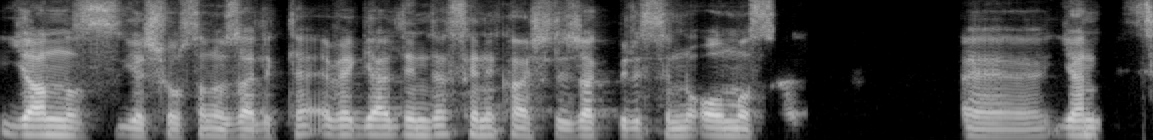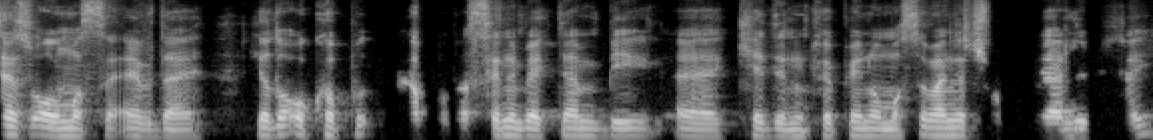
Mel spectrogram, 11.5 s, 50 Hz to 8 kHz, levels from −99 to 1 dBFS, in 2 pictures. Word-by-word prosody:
Yalnız 125 -5 +5
yaşıyorsan 115 0 0
özellikle, 105 +4 -1
eve 130 -1 0
geldiğinde 125 0 0
seni 125 -2 0
karşılayacak 115 -1 0
birisinin 115 -1 +2
olması, 115 - +2 1.0
eee, 105 -1 -3
yani 120 0 +2
ses 130 - +2
olması 115 -3 +3
evde 105 -2 -2 0.3
ya - - +1
da - - +4
o - - 0
kapı - - -3
kapıda - - -5
seni 120 -2 +2
bekleyen 115 -2 0
bir, 110 0 -3
eee, 105 -2 -1
kedinin, 110 -2 -3
köpeğin 110 +3 -3
olması 110 +3 0
bence 120 0 +3
çok - - -1 0.2
değerli 110 0 +2
bir - - -28
şey 140 - -6
115 Hz, 160 wpm, -24 LUFS, 110-125 Hz, 1.0 s, Yalnız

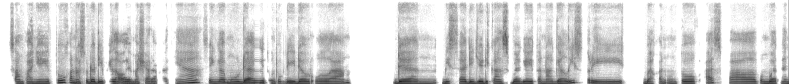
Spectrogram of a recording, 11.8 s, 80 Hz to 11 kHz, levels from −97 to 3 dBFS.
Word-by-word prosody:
sampahnya 220 -1 -1
itu 220 +5 -5
karena 245 -3 +3
sudah 225 -1 +4
dipilah 225 0 0
oleh 215 -1 +2
masyarakatnya 215 +7 -3
sehingga 230 0 0
mudah 225 +1 +4
gitu 245 -1 +3
untuk 225 - -7
didaur 215 -1 +3
ulang, 205 +3 -3 0.6
dan 210 -1 +3
bisa 220 -1 -1
dijadikan 215 0 +1
sebagai 210 -1 +1
tenaga 210 0 -1
listrik, 235 -4 0 0.2
bahkan 215 0 -4
untuk 215 0 -1
aspal, 225 -3 -4
pembuatan 215 0 0
220 Hz, 115 wpm, -21 LUFS, 210-225 Hz, 0.6 s, sudah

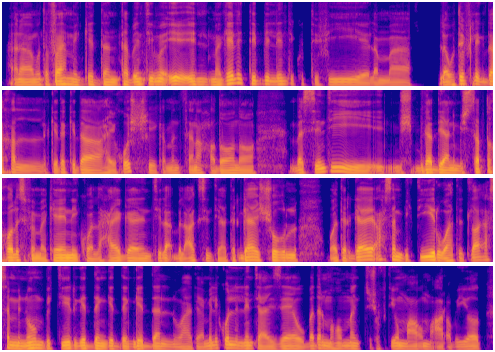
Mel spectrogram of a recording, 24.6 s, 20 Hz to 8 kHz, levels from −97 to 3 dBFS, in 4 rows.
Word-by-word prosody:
أنا 90 0 0
متفهمِك 95 +1 +1
جدًا، 85 0 0
طَب 95 -1 0
أنتِ 95 +1 +1
إيه 100 -1 +4
إيه 100 -1 +5
المجال 95 +7 +2
الطبّي 120 -5 -1
اللي 105 -1 0
أنتِ 105 0 -3
كنتِ 95 -2 -14
فيه، 90 -1 -2
لمّا 80 -1 -7 0.4
لو 90 0 +1
طفلك 115 +3 +1
دخل 85 -7 -3
كده، - - -2
كده 85 -3 0
هيخش 80 +1 -3
كمان 80 +1 -6
سنه 85 +1 -4
حضانة، 80 0 -3 0.4
بس 90 0 -2
أنتِ 120 +4 +4 0.8
مش - - -5
بجد 95 +5 +2
يعني 85 -4 +4
مش 75 0 -1
ثابتة - - +1
خالص 100 +1 +3
في 90 - -2
مكانِك 90 +2 +3
والّا 80 -1 -3
حاجة، 85 +1 0
أنتِ 80 -4 -3
لأ - - 0
بالعكس، 85 +2 -4
أنتِ 80 - -7
هترجعي 85 +7 +1
الشغل 95 -1 +2 0.4
وهترجعي 90 +9 +3
أحسن 125 -3 +1
بكتير، 110 +3 +5
وهتطلعي 90 +3 0
أحسن 115 0 -1
منهم 100 +2 +3
بكتير 100 +2 0
جدًا، 95 0 +2
جدًا، 90 -1 0
جدًا، 85 -1 -1
وهتعملي 80 +4 -4
كل 110 0 +1
اللي 95 -1 -1
أنتِ 95 -1 -3
عايزاه، 80 +3 -2
وبدل 90 +5 -3
ما 90 -3 -2
هُم 90 +1 -4
أنتِ 90 -2 -3
شفتيهم 95 -1 -5
معاهم 80 0 -5
عربيات 80 +2 -5
90 Hz, 155 wpm, -23 LUFS, 80-100 Hz, 0.8 s, إيه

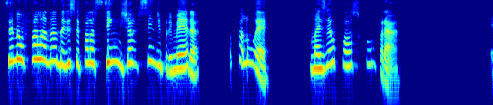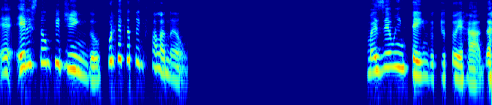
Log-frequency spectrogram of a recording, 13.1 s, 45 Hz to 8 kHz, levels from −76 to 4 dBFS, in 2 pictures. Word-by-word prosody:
Você 385 - +2
não 430 -2 +6
fala 435 0 +5
nada 380 -3 0
disso, 350 +1 +1
você 345 - -3
fala: 360 0 +1
'Sim, 370 +1 +2
já, 355 +4 -2
sim 370 +3 -4
de 320 - -3
primeira'". 265 +1 +3 0.4
Eu - - -24
falo: 360 0 -3
"Ué, - - +1 0.5
mas 270 +1 +3
eu 345 +3 -1
posso 320 -2 -6
comprar" 335 -1 -4 1.2
"eh, 230 0 -7
eles 305 +6 +4
estão 360 +2 -6
pedindo, 260 - -1
por 395 +1 0
que 445 - +5
que 420 - -2
eu 415 - 0
tenho 370 -4 -7
que 330 - -30
falar 280 -9 -5
não?". 210 - -11 2.4
Mas 240 +3 0
eu 295 +1 -2
entendo 200 - +1
que 175 +1 -19
eu - - -10
tô 180 - -7
errada. 165 +3 -1
325 Hz, 175 wpm, -26 LUFS, 260-360 Hz, 2.4 s, não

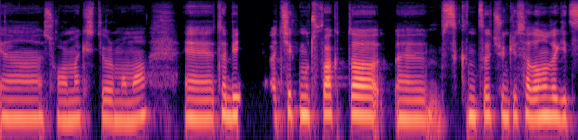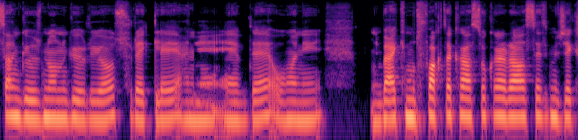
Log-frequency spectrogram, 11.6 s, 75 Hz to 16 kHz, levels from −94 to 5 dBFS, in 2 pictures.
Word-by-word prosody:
ııı, 180 -1 -2
sormak 170 +1 -4
istiyorum 170 -2 -4
ama. 170 +5 -2 0.4
Eee, 175 -1 0
tabii 195 0 +3 0.3
açık 220 -2 -2
mutfak 205 +1 +2
da, 195 -1 +7 0.2
emm, 175 +1 -2
sıkıntı 195 +1 -1
çünkü 190 0 -3
salona 190 0 +3
da 190 - +4
gitsen 180 +1 0
gözün 175 0 0
onu 175 -1 +1
görüyor 165 0 -1
sürekli. 170 -2 -3
Hani 165 -1 -3
evde 165 +3 -2
o 165 - -4
hani, 165 +1 -3 0.5
belki 170 +3 +2
mutfakta 185 +2 +3
kalsa 185 -1 +1
o - - -7
kadar 190 -2 +2
rahatsız 180 0 +3
etmeyecek 175 -1 -2
180 Hz, 155 wpm, -22 LUFS, 170-190 Hz, 0.5 s, da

